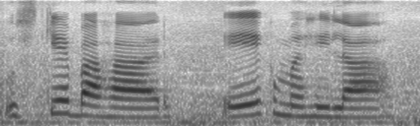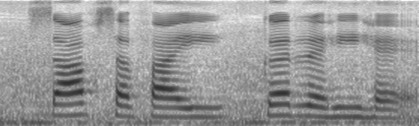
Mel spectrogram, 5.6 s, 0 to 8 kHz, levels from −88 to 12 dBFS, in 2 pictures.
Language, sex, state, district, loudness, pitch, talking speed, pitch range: Hindi, female, Haryana, Jhajjar, -15 LUFS, 235 Hz, 95 wpm, 220-260 Hz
